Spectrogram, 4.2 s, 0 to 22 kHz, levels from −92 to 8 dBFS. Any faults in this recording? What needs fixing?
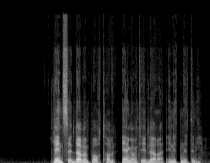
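Skip ahead at 2.25 to 2.27 s: about 0.7 s of speech vanishes and playback joins directly, with no silent gap, unlike a dropout.

Jitter buffer speed-up from 2.35 to 3.48 s: repeated pitch-period trimming runs speech 7% faster, removing about a tenth of a second; pitch stays unchanged, unlike resampling.

Sizing the jitter buffer for burst arrivals and shrinking it gradually during pauses would prevent both.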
